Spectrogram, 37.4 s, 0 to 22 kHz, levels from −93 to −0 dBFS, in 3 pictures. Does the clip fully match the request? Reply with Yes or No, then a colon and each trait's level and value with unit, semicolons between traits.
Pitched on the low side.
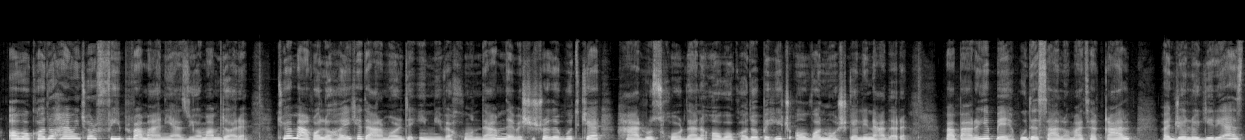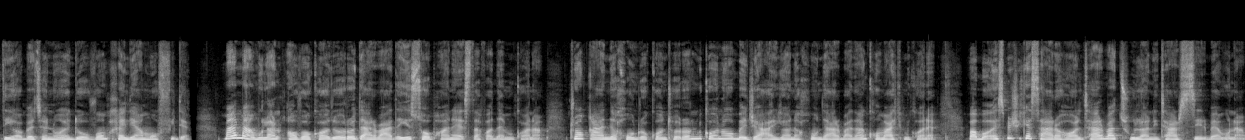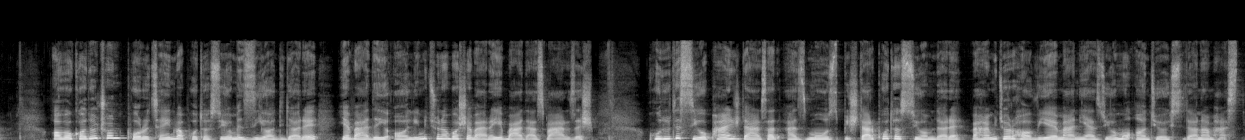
No: high, 200 Hz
